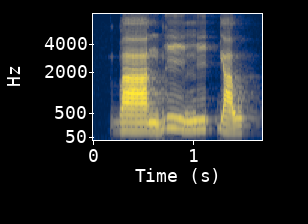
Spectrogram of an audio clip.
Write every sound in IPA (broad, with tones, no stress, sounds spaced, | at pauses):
b aː˩ n b iː˥˨ ŋ iː˧˥ k̚ j a˩ w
